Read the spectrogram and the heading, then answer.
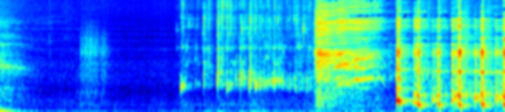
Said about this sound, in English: Pour myself a little more tea.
